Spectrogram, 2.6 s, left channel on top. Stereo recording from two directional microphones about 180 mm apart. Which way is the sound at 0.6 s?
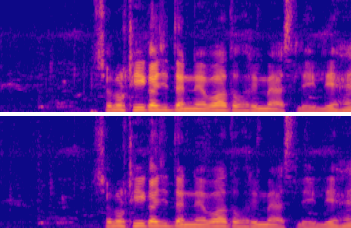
10° right (ahead or behind).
